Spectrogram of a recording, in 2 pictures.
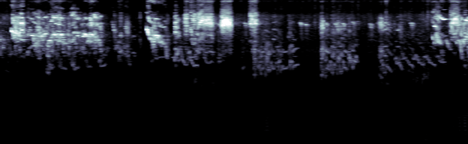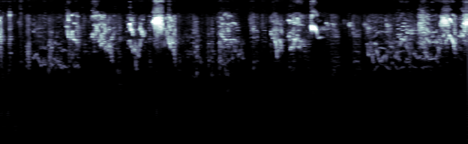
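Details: Two budgerigars chirping in short bursts of scratchy warbling and sharp squeaks, separated by brief gaps, with faint low knocks near the middle.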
